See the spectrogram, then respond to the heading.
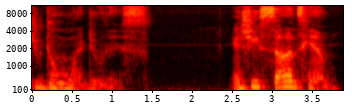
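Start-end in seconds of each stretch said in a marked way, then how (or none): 0.0-1.4 mock firm, serious, stern low voice. Retelling Cross's words to a woman threatening his kids, in Cross's put-on stern voice. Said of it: "In his stern voice".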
